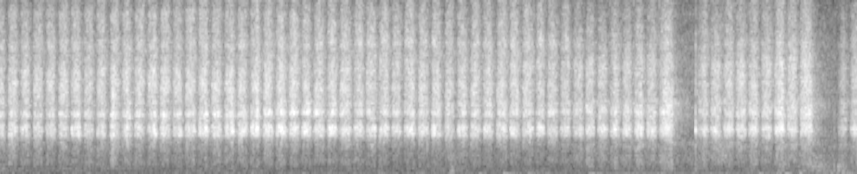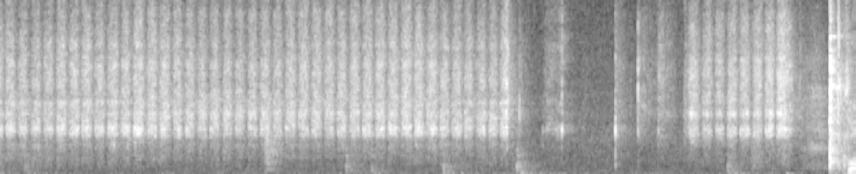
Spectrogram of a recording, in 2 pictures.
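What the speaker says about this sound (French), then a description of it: "Donc là, je vais poncer le dessous" A hard square sanding sponge rubs the underside of a scale model in a steady, close rasping scrub that runs on for many seconds and grows more broken with small knocks near the end.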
